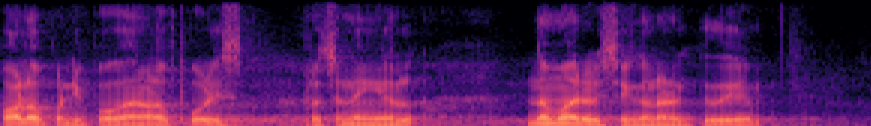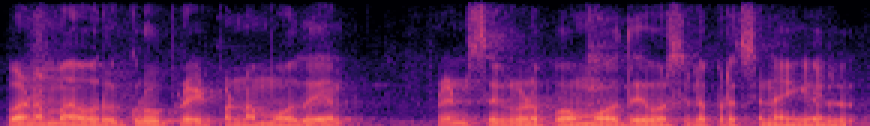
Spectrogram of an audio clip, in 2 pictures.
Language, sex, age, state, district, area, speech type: Tamil, male, 18-30, Tamil Nadu, Sivaganga, rural, spontaneous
